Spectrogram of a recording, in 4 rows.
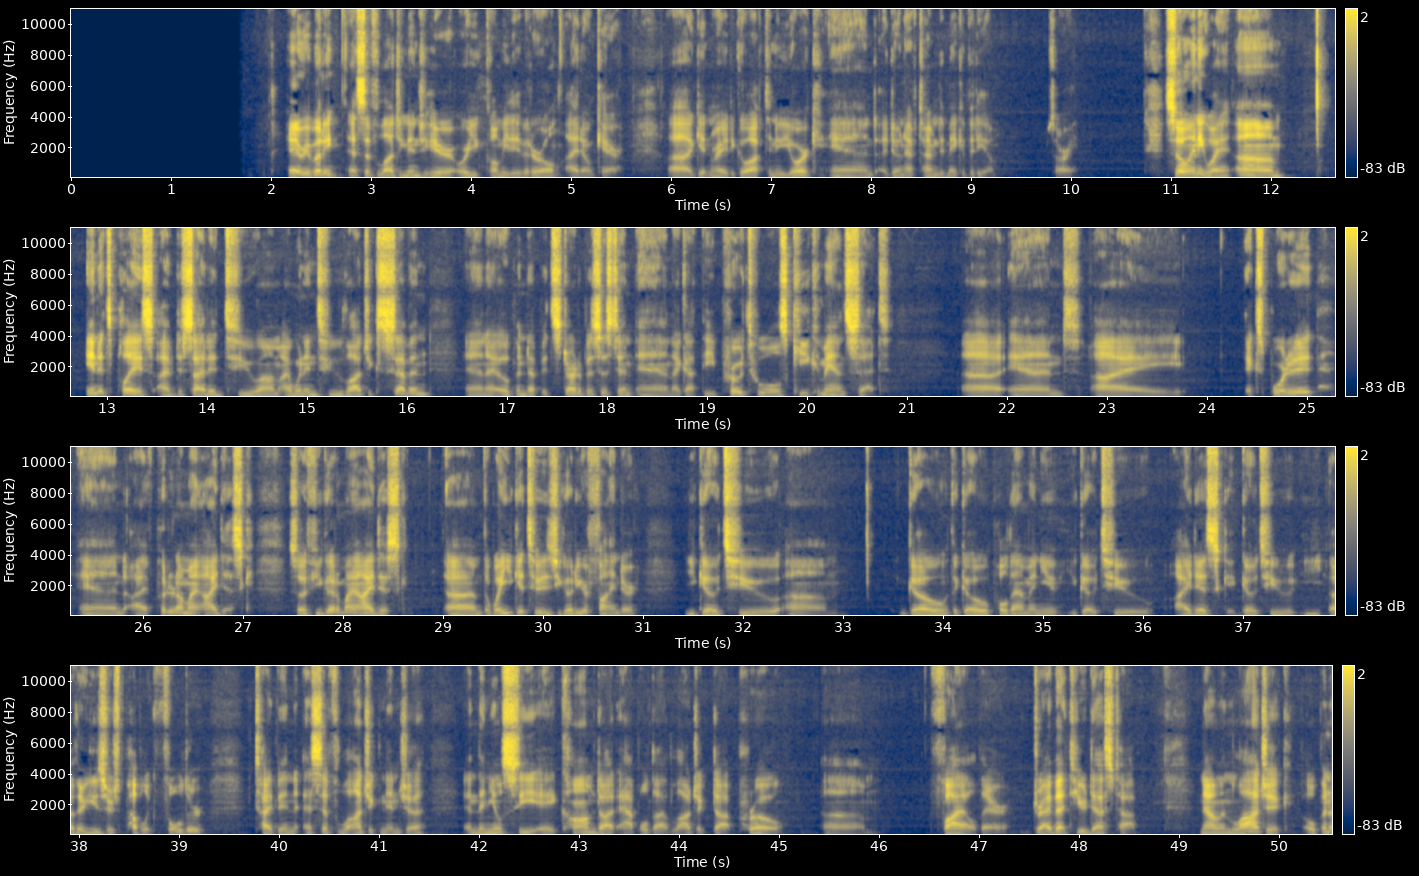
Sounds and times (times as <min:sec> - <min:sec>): Speech: 0:02.2 - 0:10.1, 0:10.8 - 0:12.2, 0:12.8 - 0:20.9, 0:21.6 - 0:23.8, 0:24.4 - 0:32.9, 0:33.6 - 0:45.9, 0:46.6 - 0:48.6, 0:49.2 - 0:50.5.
